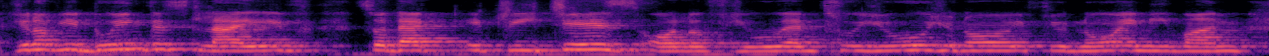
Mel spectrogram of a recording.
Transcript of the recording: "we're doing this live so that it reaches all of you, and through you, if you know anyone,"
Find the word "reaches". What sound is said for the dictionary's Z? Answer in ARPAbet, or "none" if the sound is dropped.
Z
